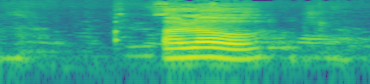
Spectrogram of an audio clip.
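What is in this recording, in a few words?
"aloe", Japanese, female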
